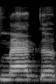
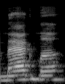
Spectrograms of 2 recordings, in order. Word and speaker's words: Magda: season Joe and Magda it's Magda not magma not Magna whatever he was trying to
